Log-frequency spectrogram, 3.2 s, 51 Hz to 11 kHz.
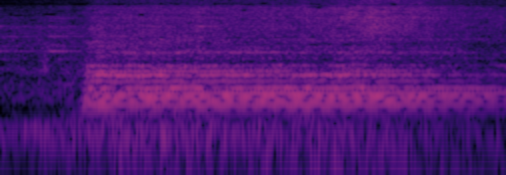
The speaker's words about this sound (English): Its official name is the Black Hills Central Railroad, and it's known as the 1880 train.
